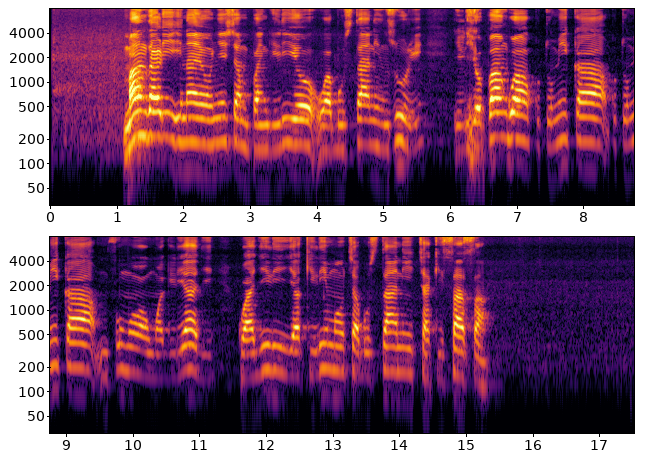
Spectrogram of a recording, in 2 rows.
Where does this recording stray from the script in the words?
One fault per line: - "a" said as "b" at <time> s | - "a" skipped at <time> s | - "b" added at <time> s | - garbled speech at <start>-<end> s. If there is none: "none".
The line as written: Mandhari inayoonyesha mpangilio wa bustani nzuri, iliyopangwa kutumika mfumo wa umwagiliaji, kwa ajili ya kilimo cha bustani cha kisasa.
- "kutumika" added at 8.3 s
